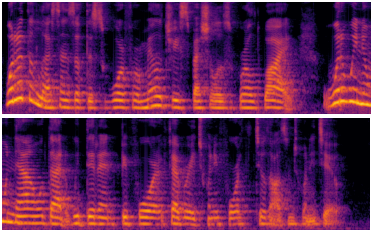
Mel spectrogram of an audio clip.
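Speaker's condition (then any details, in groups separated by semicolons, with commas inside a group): No condition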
